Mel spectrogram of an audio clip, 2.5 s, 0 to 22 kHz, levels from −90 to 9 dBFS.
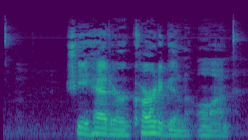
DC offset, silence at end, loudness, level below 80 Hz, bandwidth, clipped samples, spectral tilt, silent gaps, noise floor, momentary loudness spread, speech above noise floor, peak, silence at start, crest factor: under 0.1%; 0.1 s; -27 LUFS; -62 dBFS; 14 kHz; under 0.1%; -3.5 dB/octave; none; -64 dBFS; 13 LU; 36 dB; -6 dBFS; 0.05 s; 22 dB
